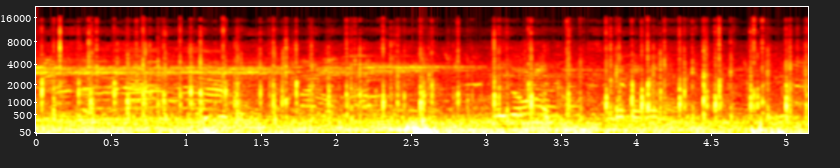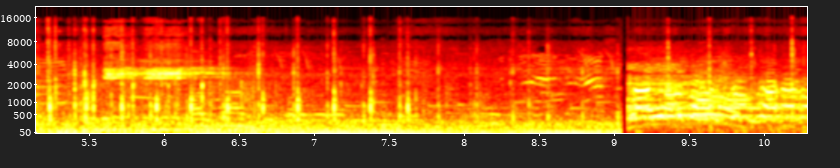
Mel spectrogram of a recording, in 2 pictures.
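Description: A crowd of young men and women chatters and calls out nearby outdoors.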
